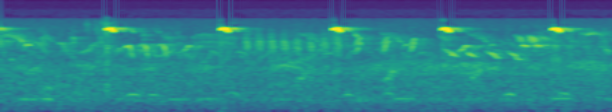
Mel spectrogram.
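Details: Western yellow wagtails at Lake Drużno give thin, sharp high notes about every second over a busy chorus of other chattering birds.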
